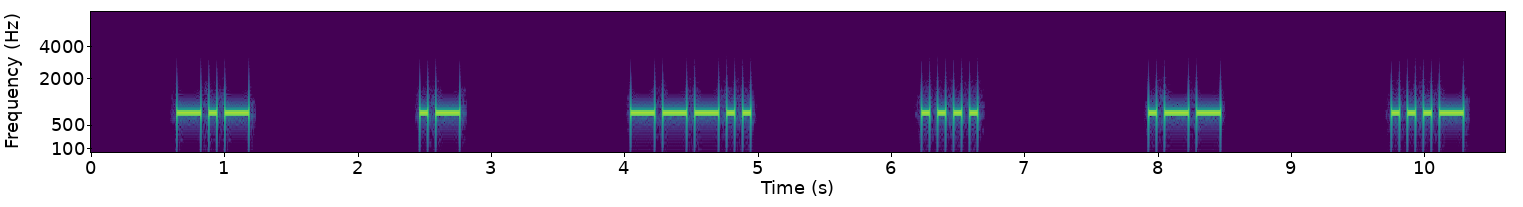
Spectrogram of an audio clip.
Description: Morse code, heard as a keyed tone, about 20 wpm, spaced as for 6 wpm, 800 Hz. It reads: KA8HWV
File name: arrl / Call-Sign Drill-5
